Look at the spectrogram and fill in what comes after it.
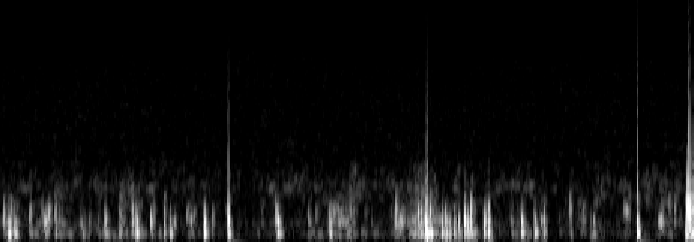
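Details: Fit adult male's abdomen just after a bowel movement: frequent low gurgles and bubbling rumbles with a few sharp pops and clicks; active bowel sounds (borborygmi), normal here.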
